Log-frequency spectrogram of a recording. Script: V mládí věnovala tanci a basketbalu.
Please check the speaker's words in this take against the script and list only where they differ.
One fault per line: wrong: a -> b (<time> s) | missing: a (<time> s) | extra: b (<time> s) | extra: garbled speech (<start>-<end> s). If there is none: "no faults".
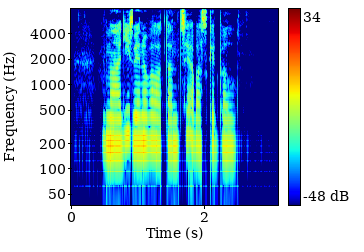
no faults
